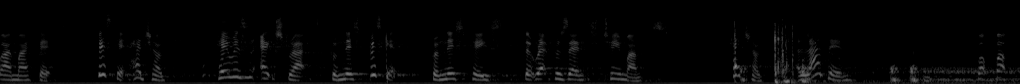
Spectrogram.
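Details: Adult with Tourette syndrome, a neurological condition causing involuntary movements and noises; this stretch consists of involuntary word vocal tics; Tourette syndrome vocal tics.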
